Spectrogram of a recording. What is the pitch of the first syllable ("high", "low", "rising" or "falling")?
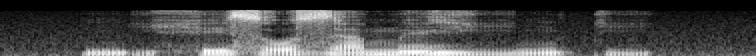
low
